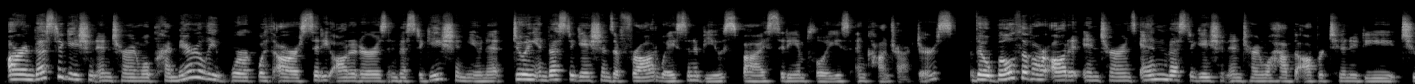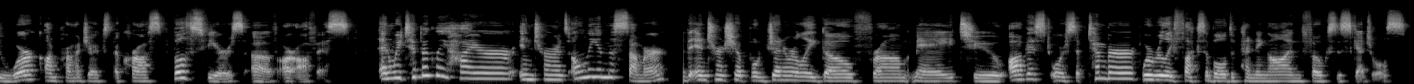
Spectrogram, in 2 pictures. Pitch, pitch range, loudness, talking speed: 175 Hz, 155-220 Hz, -21 LUFS, 155 wpm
